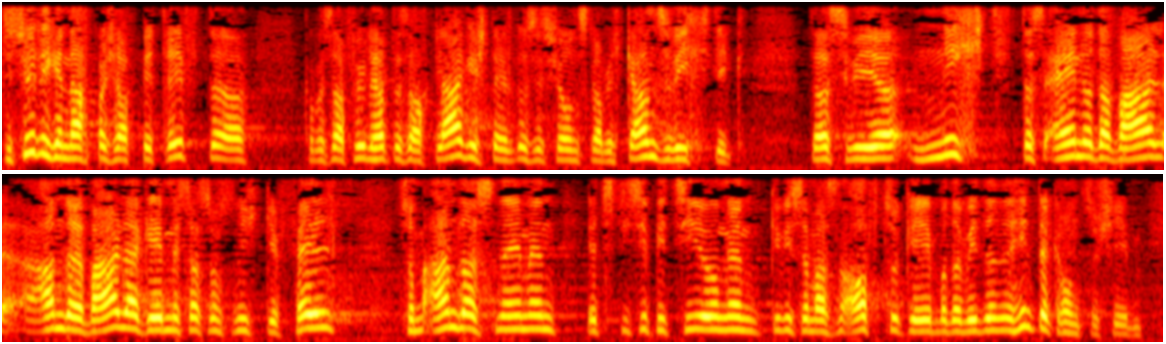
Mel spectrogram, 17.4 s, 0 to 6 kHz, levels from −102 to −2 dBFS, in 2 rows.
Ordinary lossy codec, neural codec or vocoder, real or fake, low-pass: none; none; real; 5.4 kHz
